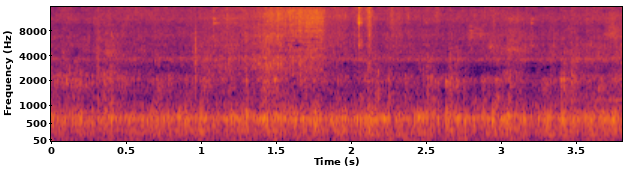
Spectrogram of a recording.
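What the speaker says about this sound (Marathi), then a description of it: "आता आपण कारले उकडायला घालतोय." Salted water with bitter gourd in it bubbles and simmers in a wok, giving a continuous, close, soft boiling sound throughout.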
